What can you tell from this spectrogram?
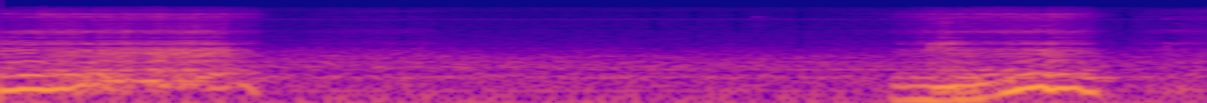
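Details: Mother snoring while asleep: two loud, rough, vibrating snores on the in-breath with a quiet pause between; ordinary snoring.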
